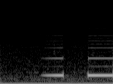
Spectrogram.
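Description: A phone line tone after a call disconnects on a live call-in line: two short, steady low beeps, the second slightly longer, fairly faint, with no talk.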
